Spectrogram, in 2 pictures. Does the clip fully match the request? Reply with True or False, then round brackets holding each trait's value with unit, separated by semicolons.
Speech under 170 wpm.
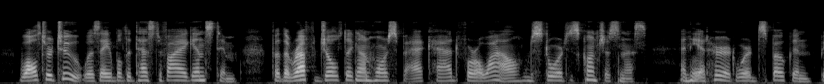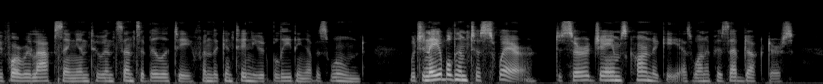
False (190 wpm)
